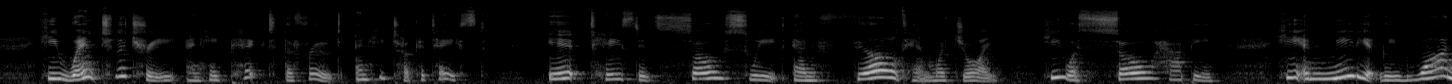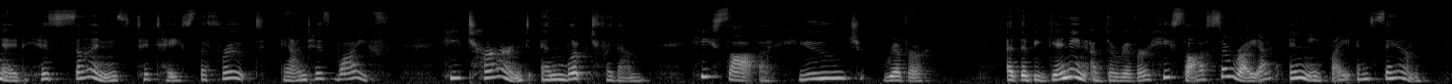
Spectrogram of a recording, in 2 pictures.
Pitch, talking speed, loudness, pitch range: 245 Hz, 130 wpm, -31 LUFS, 195-285 Hz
